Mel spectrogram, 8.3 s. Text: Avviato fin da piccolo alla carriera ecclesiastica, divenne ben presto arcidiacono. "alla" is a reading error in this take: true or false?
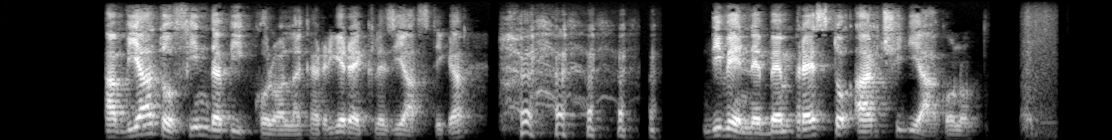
false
